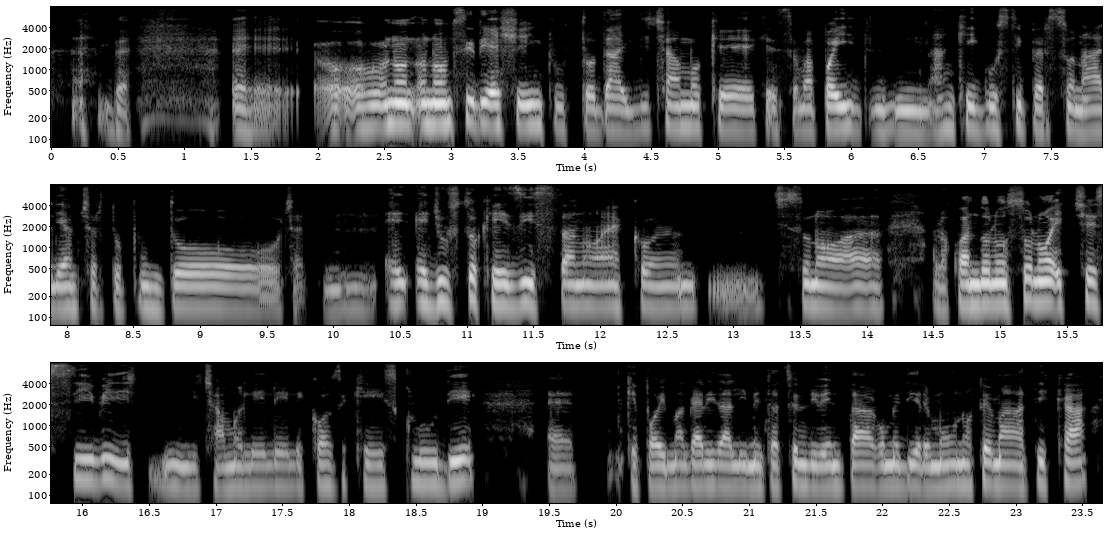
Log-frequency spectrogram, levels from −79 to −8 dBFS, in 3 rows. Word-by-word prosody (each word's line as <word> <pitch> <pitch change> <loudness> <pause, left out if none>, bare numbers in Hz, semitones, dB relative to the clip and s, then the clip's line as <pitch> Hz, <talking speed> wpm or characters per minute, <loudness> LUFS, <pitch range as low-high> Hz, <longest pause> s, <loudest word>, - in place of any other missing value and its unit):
Eh - - -11
beh, - - -9 0.7
ehm, - - -5 0.3
o 150 +1 +1
o - - +3
non 165 0 +8
o 165 - +6
non 165 0 +8
si 175 +2 +1
riesce 155 -2 +5
in 155 +1 +5
tutto 140 -1 -5
dai, 130 -2 -1
diciamo 150 +1 -1
che 140 -2 -1
che - - -6
insomma 135 0 -5
poi 145 +3 +4
d - - -18
mhmm, 130 -1 -1
anche 140 +2 -4
i 140 - 0
gusti 145 +1 -4
personali 135 -1 -2
a - - +3
un 135 - -3
certo 135 -1 -8
punto, 135 - -1
cioè, - - -15
mhmm, 130 +1 -10
è 155 -1 -2
è 155 -2 +1
giusto 165 +3 +1
che 155 -1 +1
esistano 145 0 +1
ecco, 145 +1 -3
uhm, 140 +1 -3
mhmm, 255 - -12
ci - - -11
sono 145 -3 +1
uhm, 135 +1 -1 0.4
allora 130 -2 -7
quando 150 0 +6
non 155 0 +7
sono 165 -2 +5
eccessivi 160 +1 0
i 140 - -5
mhmm, 135 -2 -5
diciamo 125 0 -6
le 130 0 -7
le 135 0 -7
le 135 -1 -10
cose 135 -2 -7
che 135 -2 -8
escludi 150 +3 -1 0.5
ehm, 120 -1 -9 0.2
p - - -23
che - - -9
poi 130 -1 0
magari 135 +1 -2
l'alimentazione 135 +1 -1
diventa, 135 0 -1
come 135 +1 0
dire, 130 0 -2
monotematica, 140 +2 0
140 Hz, 165 wpm, -29 LUFS, 130-150 Hz, 0.7 s, non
